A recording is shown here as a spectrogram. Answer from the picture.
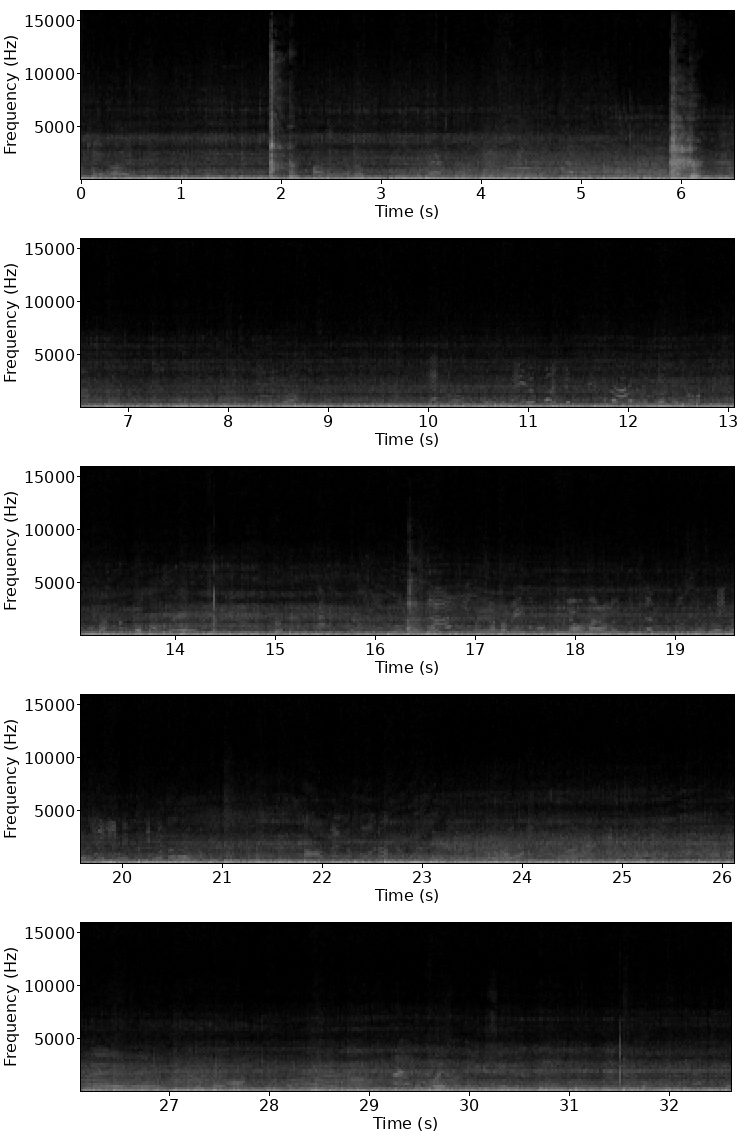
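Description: Car engines idling steadily, a low even hum, with people talking over them and two sharp clicks in the first few seconds.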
